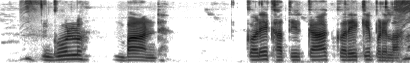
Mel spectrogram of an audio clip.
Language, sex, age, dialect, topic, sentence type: Bhojpuri, male, 18-24, Northern, banking, question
